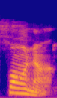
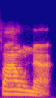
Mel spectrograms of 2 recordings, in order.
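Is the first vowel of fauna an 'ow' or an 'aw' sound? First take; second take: aw; ow. First: The first vowel is an English 'aw' sound. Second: The first vowel is the Spanish 'ow' sound. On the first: The speaker calls it right. "Es con O" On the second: The speaker calls it wrong. "no es fauna"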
